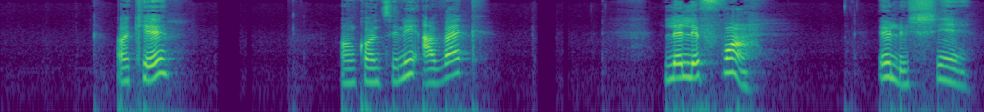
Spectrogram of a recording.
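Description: A young woman speaks clearly into a microphone, in short phrases with pauses.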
